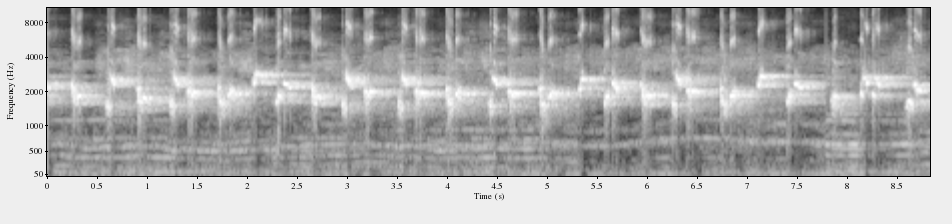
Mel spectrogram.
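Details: Tutor recording of a yellow-vented bulbul's ropel song, intended to draw a reply: a steady stream of liquid two-note whistles, stepping down and up, roughly three each second.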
